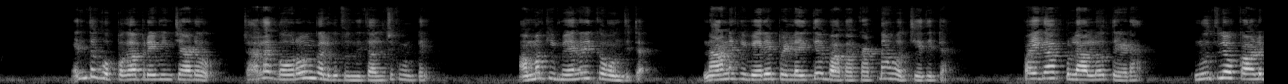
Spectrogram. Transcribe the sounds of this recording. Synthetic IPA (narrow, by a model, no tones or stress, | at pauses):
ḛnt̪ɐɡɔpːɐɡaːpɾe̞ːmiɲt͡ʃaːɽo̞ː | t͡ʃa̰ːlaːɡɐwɾɐʋɐŋɡɐluɡut̪und̪it̪ɐlt͡ʃukuɳʈeː | ɐmːɐkimɛːnɐɾikɐund̪iʈɐ | naːnɐk̬iʋe̞ːɾe̞ːpiɭːɐjt̪e̞ːbaːɡaːkɐʈɳɐʋɐt͡ʃːe̞ːd̪iʈɐ | pɐjɡaːkulaːlːo̞ːt̪ɛːɽaː | nuːt̪ilo̞ːkaːlu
